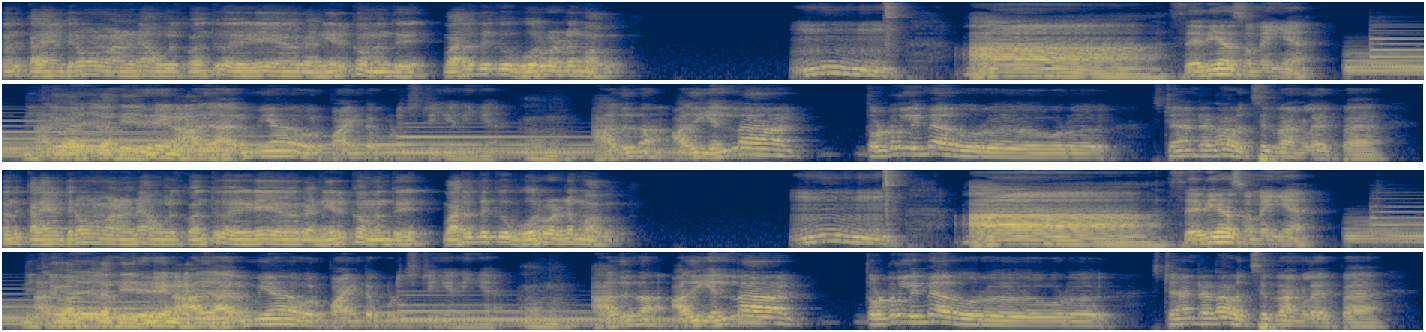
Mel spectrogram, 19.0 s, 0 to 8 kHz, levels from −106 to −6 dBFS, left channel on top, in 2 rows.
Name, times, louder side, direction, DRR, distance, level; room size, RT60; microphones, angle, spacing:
voice 1, 0.0-4.1 9.6-10.9 12.9-13.3, right 1 dB, 25° right, 0.4 m, -30 dB
voice 2, 5.2-5.9 6.4-8.7 9.7-12.8 13.4-14.8 15.2-16.8 17.2-18.6, right 2 dB, 70° right, 1.1 m, -30 dB
sound 1, 8.9-14.6, left 1 dB, 80° left, 1.0 m, -36 dB
5.3 x 2.6 x 2.4 m
head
